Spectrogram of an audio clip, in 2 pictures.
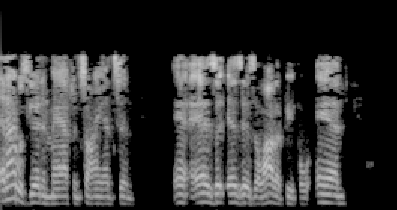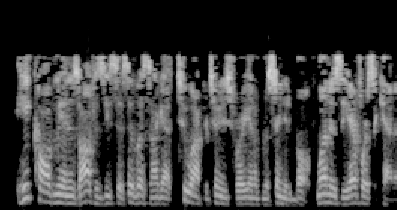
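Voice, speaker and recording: A man with an American accent talks at a very fast pace, his fairly high, somewhat breathy voice carried by lively intonation. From Chicago South Side. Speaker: nonprofit founder. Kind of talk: interview.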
